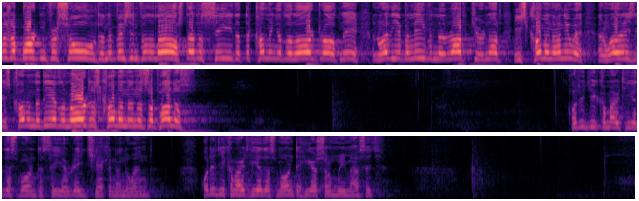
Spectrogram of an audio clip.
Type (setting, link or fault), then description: setting, large echoing room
